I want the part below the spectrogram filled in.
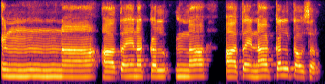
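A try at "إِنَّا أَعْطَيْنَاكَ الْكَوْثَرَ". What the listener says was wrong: ना को खींचना है, मध्य मुनफसिल है ना।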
